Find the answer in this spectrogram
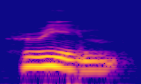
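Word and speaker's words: ह्रीं: And uh we should also here remember the mantra of the spiritual heart which is harim. You can spell it phonetically. H re e m is connected of course to sura and to the heart.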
